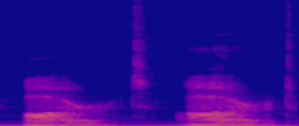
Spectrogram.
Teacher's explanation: We make the sound of two vowels. It actually forms a kind of diphthong between the initial ah, like father, and the er, the R-colored schwa, before the T,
